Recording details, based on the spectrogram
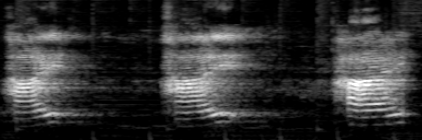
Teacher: it's just going to be going up, and you just let it sit there. You don't bring it back down. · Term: high tone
